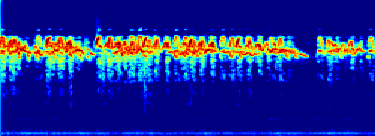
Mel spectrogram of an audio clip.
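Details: Myna chicks in a nest box asking for food: continuous high, scratchy wheezing calls running together with little break, a short pause near the end before resuming, over a steady low hum.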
